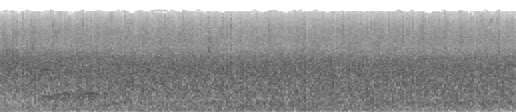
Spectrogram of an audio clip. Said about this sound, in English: And the applause went on, and then it happened.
